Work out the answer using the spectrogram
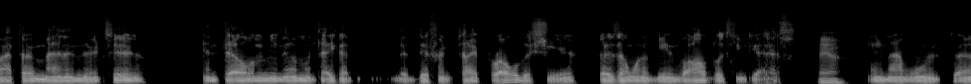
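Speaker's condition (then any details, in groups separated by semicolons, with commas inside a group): Primary progressive multiple sclerosis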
